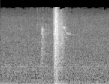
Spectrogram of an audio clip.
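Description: A bowstring snaps as an arrow is released.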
